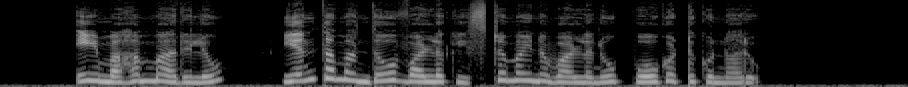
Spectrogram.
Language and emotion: Telugu, sad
